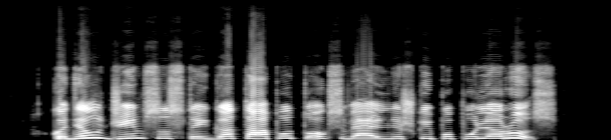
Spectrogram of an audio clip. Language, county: Lithuanian, Vilnius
